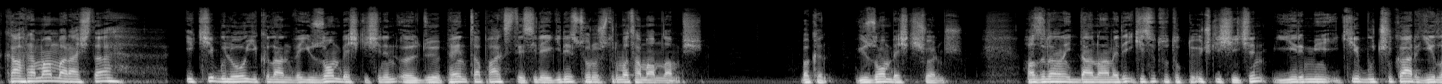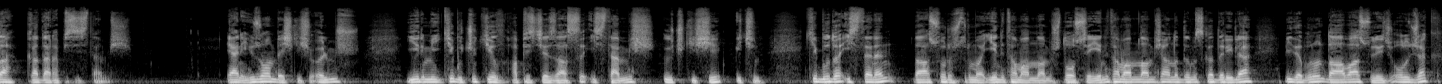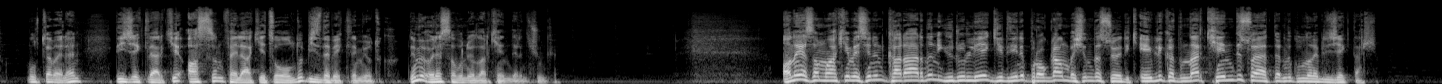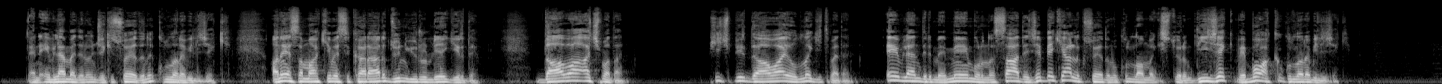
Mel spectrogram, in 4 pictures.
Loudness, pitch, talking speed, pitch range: -15 LUFS, 115 Hz, 125 wpm, 100-130 Hz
